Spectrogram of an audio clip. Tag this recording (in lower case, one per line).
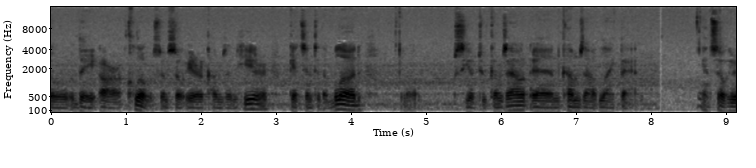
speech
